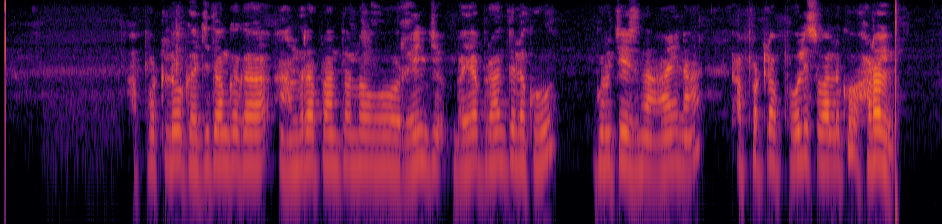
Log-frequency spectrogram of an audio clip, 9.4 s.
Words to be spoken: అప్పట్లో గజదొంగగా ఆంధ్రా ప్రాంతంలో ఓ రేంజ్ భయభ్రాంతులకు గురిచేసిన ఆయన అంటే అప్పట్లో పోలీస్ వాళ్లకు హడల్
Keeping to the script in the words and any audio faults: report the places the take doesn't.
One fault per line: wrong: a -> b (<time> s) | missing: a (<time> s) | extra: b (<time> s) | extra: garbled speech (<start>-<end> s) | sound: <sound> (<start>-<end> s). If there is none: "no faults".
missing: అంటే (6.9 s)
